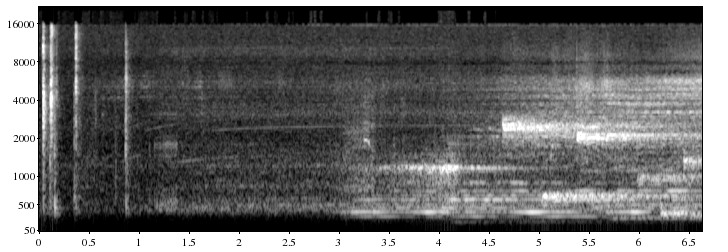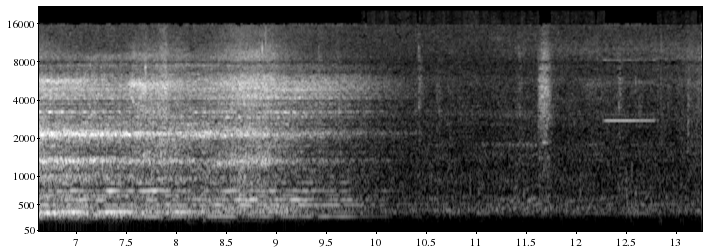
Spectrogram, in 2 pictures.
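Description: Electronic Crazy Taxi video game sounds swell in as a cluster of bright synthetic tones and chimes, holding for several seconds before fading back to a quiet hum.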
